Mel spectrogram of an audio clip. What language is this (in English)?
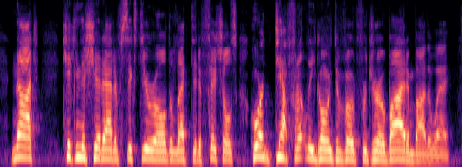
English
